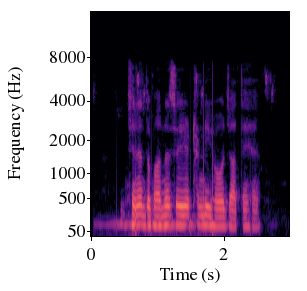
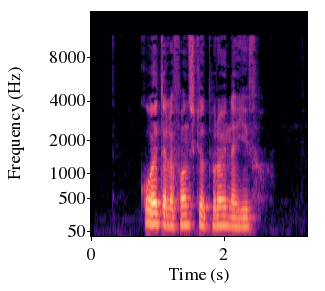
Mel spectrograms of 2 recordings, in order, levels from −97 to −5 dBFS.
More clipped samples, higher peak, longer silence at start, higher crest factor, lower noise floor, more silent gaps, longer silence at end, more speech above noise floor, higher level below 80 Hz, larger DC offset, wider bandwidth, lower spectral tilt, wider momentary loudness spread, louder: neither; second, -24 dBFS vs -4 dBFS; second, 0.35 s vs 0.8 s; about the same, 16 dB vs 20 dB; second, -59 dBFS vs -76 dBFS; neither; second, 0.45 s vs 0.8 s; second, 20 dB vs 54 dB; second, -68 dBFS vs -58 dBFS; neither; second, 7.8 kHz vs 11.5 kHz; about the same, -7.5 dB/octave vs -6.5 dB/octave; first, 15 LU vs 10 LU; second, -39 LUFS vs -23 LUFS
